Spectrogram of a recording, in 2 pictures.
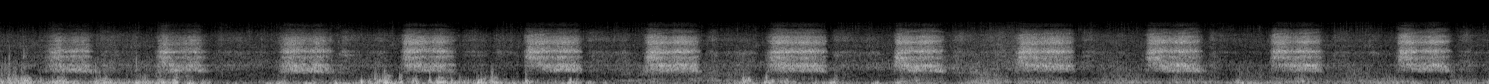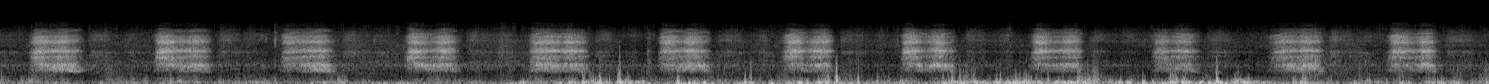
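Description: Wind rumbles and buffets against the microphone while riding.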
